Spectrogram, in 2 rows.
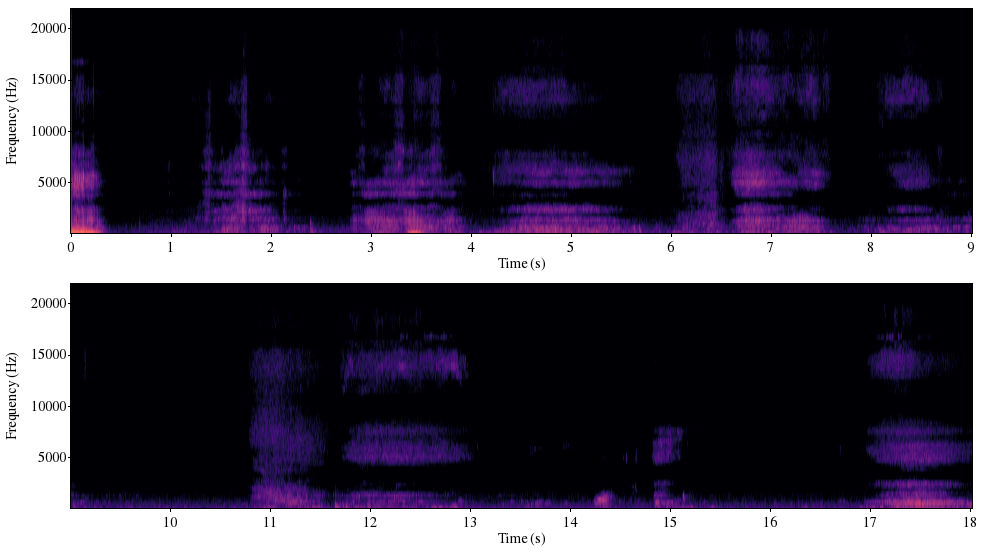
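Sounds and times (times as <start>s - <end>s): girl snoring: 0.0s - 0.4s, 2.9s - 5.4s, 11.9s - 14.9s.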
